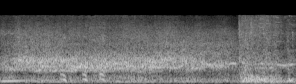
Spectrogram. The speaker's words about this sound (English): Honestly, in reading the description of that car accident, I think it took about as long as this drop did.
